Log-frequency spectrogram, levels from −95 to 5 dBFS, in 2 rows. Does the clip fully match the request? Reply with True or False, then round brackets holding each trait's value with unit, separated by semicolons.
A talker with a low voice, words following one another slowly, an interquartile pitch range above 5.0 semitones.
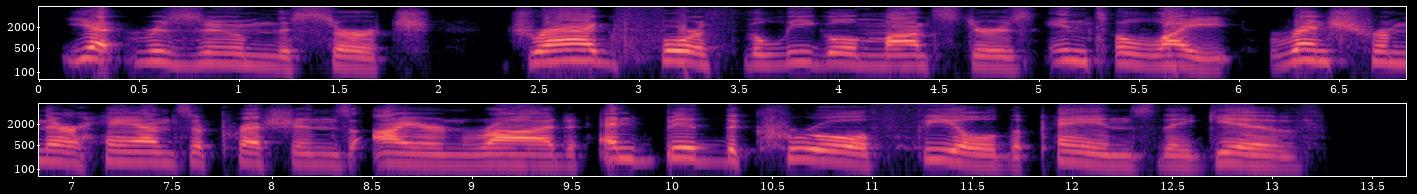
False (165 Hz; 125 wpm; 5.6 semitones)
